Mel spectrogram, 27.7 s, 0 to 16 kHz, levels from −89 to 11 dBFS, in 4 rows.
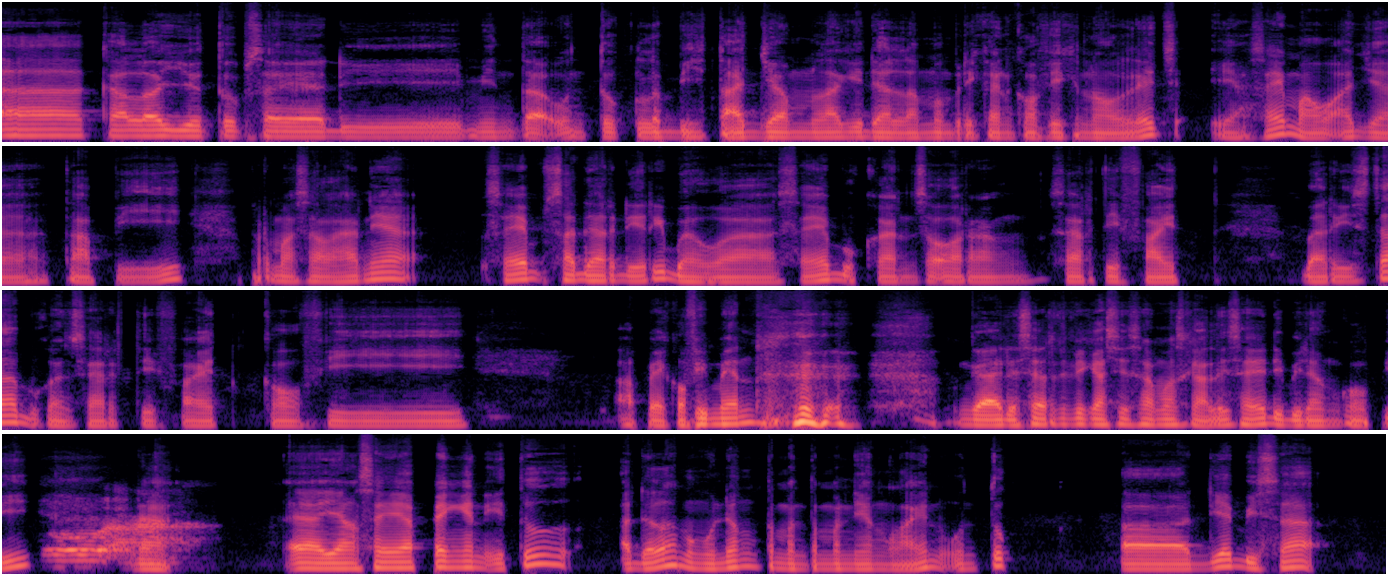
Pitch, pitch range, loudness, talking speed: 95 Hz, 85-110 Hz, -24 LUFS, 130 wpm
